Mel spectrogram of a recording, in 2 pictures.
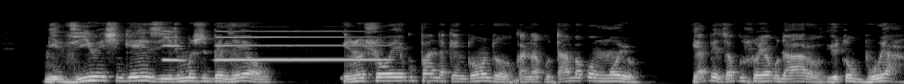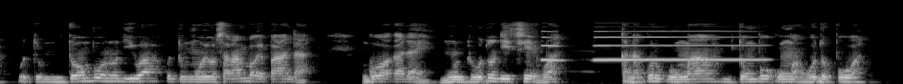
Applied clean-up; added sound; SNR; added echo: none; Wind instrument, woodwind instrument; 2 dB; reverberation time 0.2 s.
